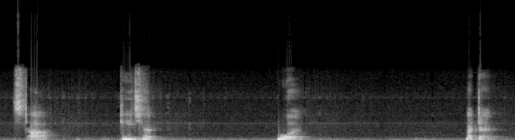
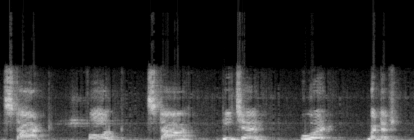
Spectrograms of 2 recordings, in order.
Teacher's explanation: R is silent in British English if it is followed by a consonant or at the end of a word. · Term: Silent R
